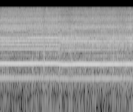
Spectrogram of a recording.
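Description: A horn sounding one steady, held note for nearly three seconds over stadium crowd noise, starting abruptly and cutting off with a slight dip in pitch.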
